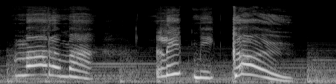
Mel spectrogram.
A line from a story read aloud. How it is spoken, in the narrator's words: she shouted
